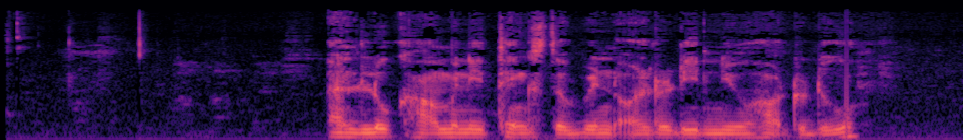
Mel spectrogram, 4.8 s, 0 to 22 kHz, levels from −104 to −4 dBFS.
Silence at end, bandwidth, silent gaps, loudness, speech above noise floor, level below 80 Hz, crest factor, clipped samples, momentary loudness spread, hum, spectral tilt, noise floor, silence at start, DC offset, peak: 0.4 s; 16 kHz; none; -39 LUFS; 34 dB; -70 dBFS; 20 dB; under 0.1%; 17 LU; none; -4 dB/octave; -72 dBFS; 1.65 s; under 0.1%; -20 dBFS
